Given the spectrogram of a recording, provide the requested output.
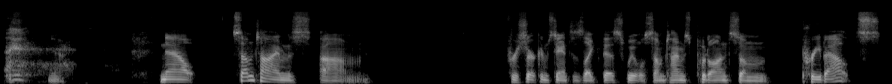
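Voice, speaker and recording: A man running a tabletop role-playing game as game master, improvising narration and dialogue in a casual, halting, sweary way. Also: on the low side, expressive, a bit bright, dry recording, clean studio sound.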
